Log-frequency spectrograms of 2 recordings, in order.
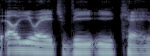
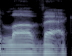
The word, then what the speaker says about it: LeVesque: And I love by the way, it's LUHVEK, LeVesque. It's phonetically how you pronounce her name, but how is it really spelled, Vanessa?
